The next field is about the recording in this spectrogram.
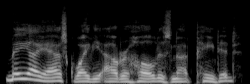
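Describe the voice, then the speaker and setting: A man's voice: mid-range voice, sing-song, normal speed, warm tone, no room sound. A man voicing a blustering, self-important male station director in an audiobook, with a pompous, badgering, officious manner. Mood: scornful, threatening. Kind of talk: dramatised audiobook reading.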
